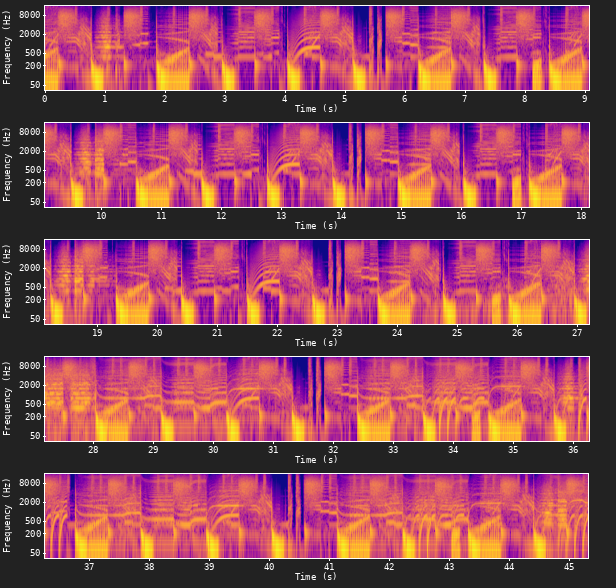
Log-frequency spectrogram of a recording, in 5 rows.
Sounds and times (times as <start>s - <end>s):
Dubstep: 0.0s - 45.3s.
